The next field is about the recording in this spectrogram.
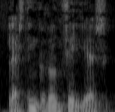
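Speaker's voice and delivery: ordinary delivery, nothing marked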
